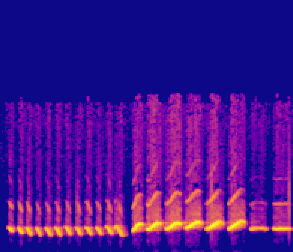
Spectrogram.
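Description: A bird sings clearly on its own, starting with a rapid run of short, evenly spaced chirps, then shifting into slower, longer rising whistled notes that end in a few steady tones.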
